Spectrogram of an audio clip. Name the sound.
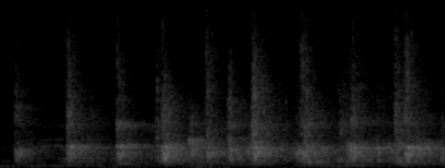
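faint audience clapping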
